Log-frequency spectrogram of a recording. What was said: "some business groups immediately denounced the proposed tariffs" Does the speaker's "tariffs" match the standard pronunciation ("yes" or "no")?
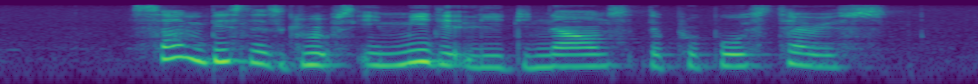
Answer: yes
